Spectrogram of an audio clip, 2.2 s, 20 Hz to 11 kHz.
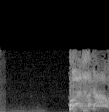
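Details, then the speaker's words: A near-silent pause, then a single sudden, forceful burst of air with a hissing spray: a sneeze. "welcome back to CBS 12 News we all do it we sneeze but have you ever stopped to think about what your sneeze might mean well it turns out you can tell a lot about yourself based on the way you sneeze"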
